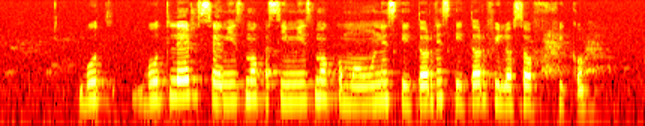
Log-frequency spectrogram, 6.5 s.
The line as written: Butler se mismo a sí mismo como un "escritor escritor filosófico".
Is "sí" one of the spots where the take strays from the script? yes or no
no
